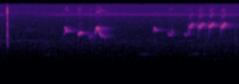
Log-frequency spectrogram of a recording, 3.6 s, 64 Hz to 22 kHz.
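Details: Red-whiskered bulbul, a decoy bird of the dark-bibbed lân crest type, used for trapping on 6 November 2018: short chirpy phrases of quick warbled notes, one group then a longer rising run of bright chirps, distant and quiet.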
